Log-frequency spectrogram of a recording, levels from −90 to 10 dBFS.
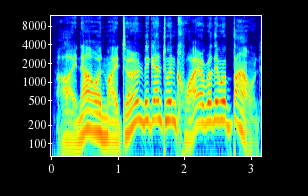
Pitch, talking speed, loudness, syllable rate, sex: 175 Hz, 230 wpm, -15 LUFS, 5.7 syllables/s, male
